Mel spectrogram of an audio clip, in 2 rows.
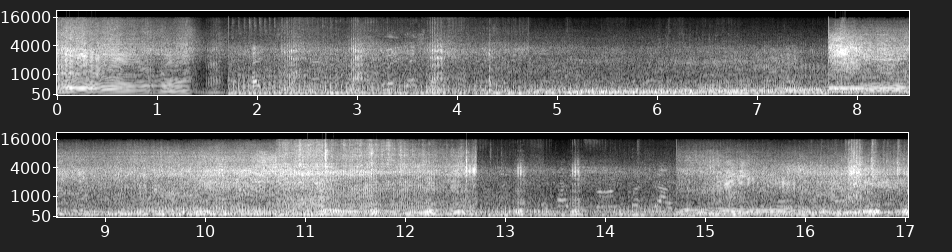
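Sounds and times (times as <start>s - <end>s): dirt bike engines revving: 0.0s - 17.0s.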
